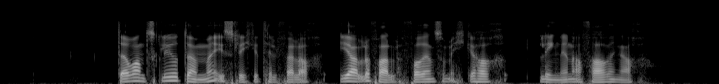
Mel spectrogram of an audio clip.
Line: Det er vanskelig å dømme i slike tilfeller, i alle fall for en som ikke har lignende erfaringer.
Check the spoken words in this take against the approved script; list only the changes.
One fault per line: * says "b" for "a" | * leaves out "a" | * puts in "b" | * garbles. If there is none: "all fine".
all fine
